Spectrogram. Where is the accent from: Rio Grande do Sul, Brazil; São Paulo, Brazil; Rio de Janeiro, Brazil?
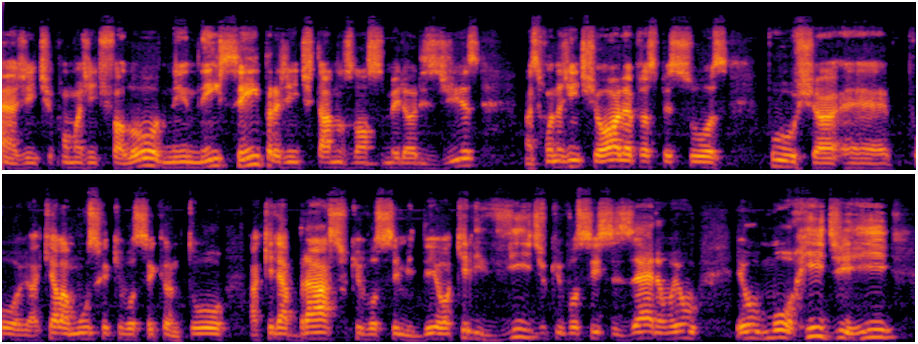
São Paulo, Brazil; a gente é de São Paulo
